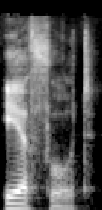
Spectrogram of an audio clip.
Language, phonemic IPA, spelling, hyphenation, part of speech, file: German, /ˈɛʁfʊʁt/, Erfurt, Er‧furt, proper noun, De-Erfurt.ogg
- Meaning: Erfurt (the capital and largest city of Thuringia, Germany)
